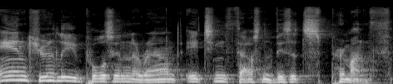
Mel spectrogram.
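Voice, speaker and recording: With a Danish accent, a man speaks at medium pitch and a moderate pace, his pitch swinging very widely. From Denmark. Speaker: SEO marketer. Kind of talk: tutorial.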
